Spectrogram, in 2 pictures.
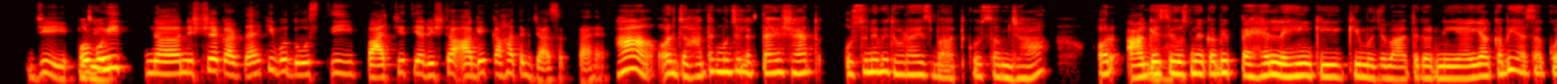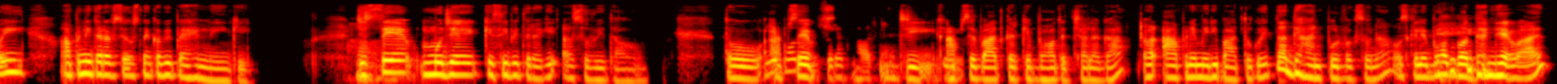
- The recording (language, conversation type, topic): Hindi, podcast, सफ़र के दौरान आपकी किसी अनजान से पहली बार दोस्ती कब हुई?
- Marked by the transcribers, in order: other background noise; tapping; chuckle; laughing while speaking: "धन्यवाद"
